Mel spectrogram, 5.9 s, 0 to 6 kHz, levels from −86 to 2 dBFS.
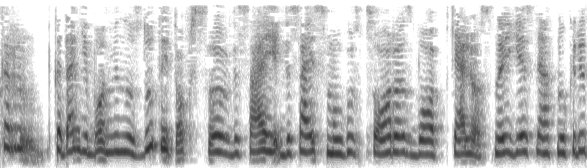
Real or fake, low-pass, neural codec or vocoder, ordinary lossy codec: fake; 5.4 kHz; codec, 16 kHz, 16 kbps, FreqCodec, smaller model; MP3, 24 kbps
